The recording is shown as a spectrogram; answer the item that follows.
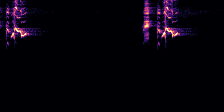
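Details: Sooty-headed bulbul in lively song, original with no mixed-in songs of other birds, used as a lure to set other bulbuls singing: two short, bright, bubbling chirpy phrases about a second and a half apart, with clean silence between.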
